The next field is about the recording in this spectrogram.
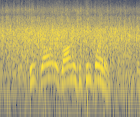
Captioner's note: audience applauding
